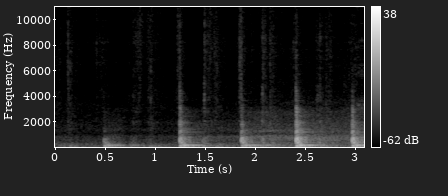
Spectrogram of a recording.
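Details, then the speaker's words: Sharp knocks with short clattering rattle, about every half second, as a worn front sway bar (stabilizer) link is tapped at its top; caused clicking/clunking over bumps while driving, not the struts; replace both. "the noise so it looks like on the top right here that's what's making the noise so the whole stabilizer bar has to be replaced and it's recommended to change both"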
